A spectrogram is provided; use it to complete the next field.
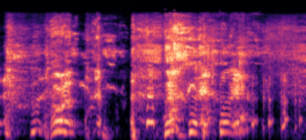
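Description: A harsh coughing fit after inhaling smoke, with strained, wheezy breaths between hacks, briefly pausing partway through before the rough coughs resume and trail off.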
